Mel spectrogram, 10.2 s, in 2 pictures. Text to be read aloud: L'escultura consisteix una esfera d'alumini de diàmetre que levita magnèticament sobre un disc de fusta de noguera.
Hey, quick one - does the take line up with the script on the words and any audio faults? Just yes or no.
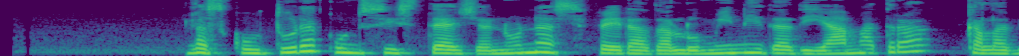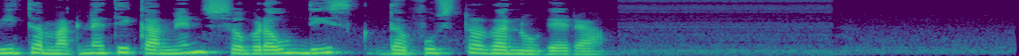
no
